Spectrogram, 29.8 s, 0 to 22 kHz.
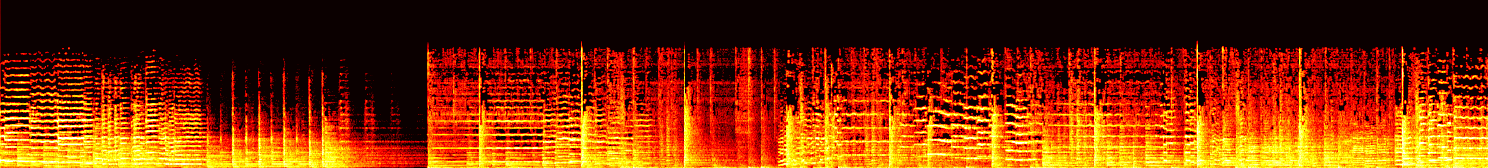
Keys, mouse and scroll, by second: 0.0 click, 1.2 0, 2.7 click, 4.6 x, 5.0 0, 6.8 click, 8.3 -, 9.3 x, 9.8 1, 11.5 click, 13.0-13.7 scroll down 2, 14.4-15.7 drag, 16.0-17.1 drag, 18.3 right click, 21.8 click, 23.3 click, 24.6 click, 25.9 click, 26.6 right click, 27.9 click, 29.5 click.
